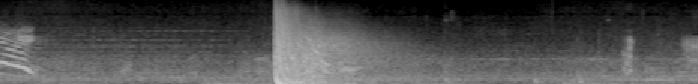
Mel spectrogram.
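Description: A single sharp blaster shot in Star Wars Outlaws cracks loudly and decays over a couple of seconds, with quieter game ambience and a few faint effects around it.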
